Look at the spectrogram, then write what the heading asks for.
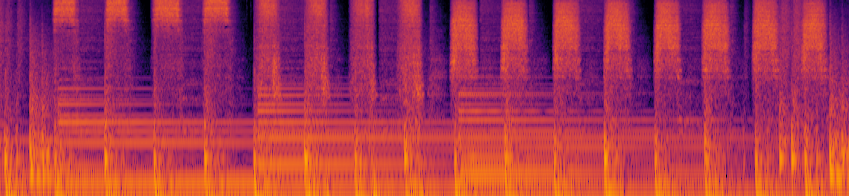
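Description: A person hisses repeated 's', 'f' and 'sh' exhalations in a breathing exercise, many short rhythmic bursts of breathy noise set over a steady background of music.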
